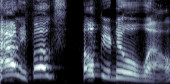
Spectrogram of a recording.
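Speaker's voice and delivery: shrill, blaring, very high, loud, belted out. Greeting the chat while impersonating a viewer: Billy Woods Mods impression. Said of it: "Let's see if I can, uh, impre-, impersonate him".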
